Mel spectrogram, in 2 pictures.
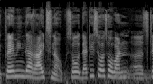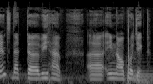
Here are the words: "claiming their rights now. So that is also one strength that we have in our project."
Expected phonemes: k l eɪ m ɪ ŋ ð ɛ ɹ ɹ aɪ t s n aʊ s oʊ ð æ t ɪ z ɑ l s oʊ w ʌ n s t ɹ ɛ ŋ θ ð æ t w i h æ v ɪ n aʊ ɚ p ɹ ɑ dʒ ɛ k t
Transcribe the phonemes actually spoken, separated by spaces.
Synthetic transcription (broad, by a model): k l eɪ m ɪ ŋ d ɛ ɹ ɹ aɪ t s n aʊ s oʊ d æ t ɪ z ɑ l s oʊ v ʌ n s t ɹ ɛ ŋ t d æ t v i h æ v ɪ n aʊ ɚ p ɹ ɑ dʒ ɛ k t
